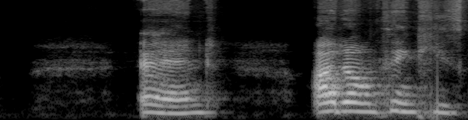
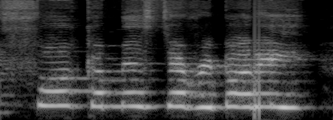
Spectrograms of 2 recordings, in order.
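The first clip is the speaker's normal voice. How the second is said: much higher, startled cry of regret; the penny drops, mock panic; dismayed realization; 13 semitones higher, 3 dB louder than usual. Rereading the chat after sleeping, high dismayed exclamation. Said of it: "I was like".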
